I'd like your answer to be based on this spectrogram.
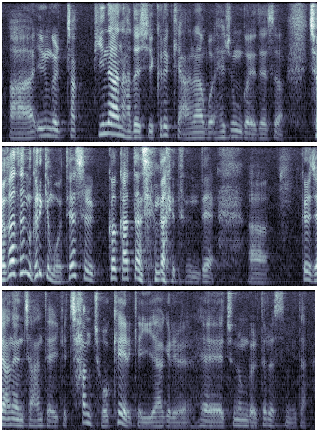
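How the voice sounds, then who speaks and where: A man's voice: medium pitch, creaky. A man preaching a sermon as pastor, telling humorous family stories with acted quotes.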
